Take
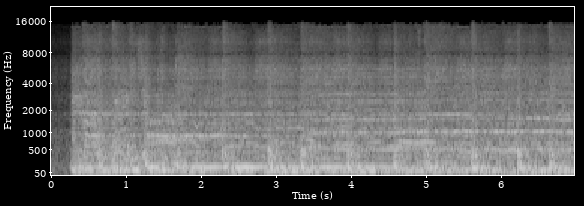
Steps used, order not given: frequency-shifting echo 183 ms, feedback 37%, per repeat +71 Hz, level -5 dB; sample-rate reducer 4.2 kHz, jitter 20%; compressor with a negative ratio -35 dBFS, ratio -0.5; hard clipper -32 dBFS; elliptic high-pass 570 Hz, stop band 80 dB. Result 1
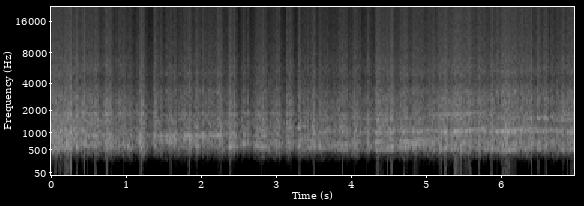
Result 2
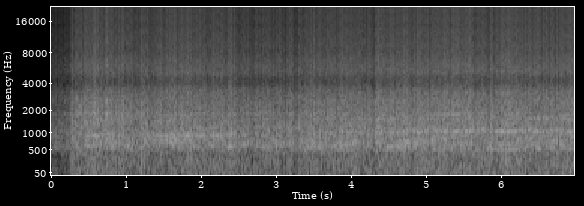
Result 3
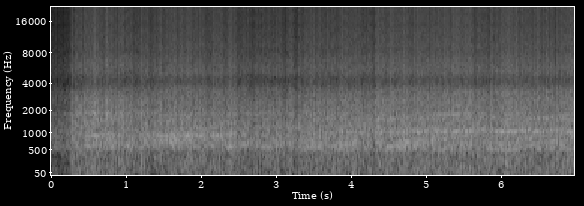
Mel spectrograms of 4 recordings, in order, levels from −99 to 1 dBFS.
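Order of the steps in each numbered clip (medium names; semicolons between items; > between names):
compressor with a negative ratio > sample-rate reducer > elliptic high-pass > frequency-shifting echo > hard clipper; hard clipper > compressor with a negative ratio > elliptic high-pass > frequency-shifting echo > sample-rate reducer; hard clipper > compressor with a negative ratio > elliptic high-pass > sample-rate reducer > frequency-shifting echo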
